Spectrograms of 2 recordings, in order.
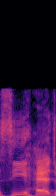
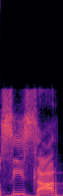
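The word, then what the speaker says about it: C#: काफी लोग इसे सी हैज बोलते हैं, लेकिन इसका जब प्रोनाउंसिएशन किया जाता है तो सी शार्प बोला, हैज जो है वो शार्प के नाम से जाना जाता है।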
